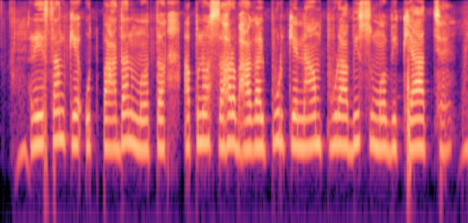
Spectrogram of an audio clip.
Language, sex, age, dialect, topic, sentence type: Maithili, female, 18-24, Angika, agriculture, statement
